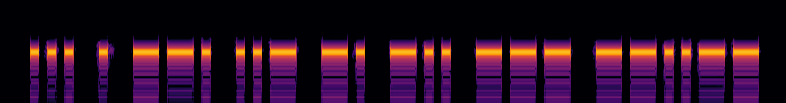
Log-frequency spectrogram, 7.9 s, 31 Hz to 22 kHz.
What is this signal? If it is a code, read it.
Morse code, heard as a keyed tone, about 14 wpm, 800 Hz. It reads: SEGUNDO,
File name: audios / portugais / portugais texte en clair 1 vitesse 14 mots minutes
